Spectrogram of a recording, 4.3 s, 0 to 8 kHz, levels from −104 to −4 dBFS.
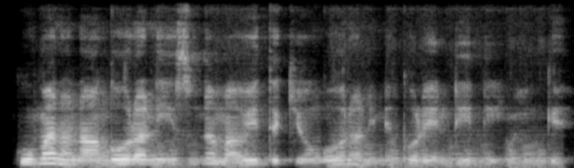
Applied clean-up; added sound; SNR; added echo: neural mask model DeepFilterNet 3.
